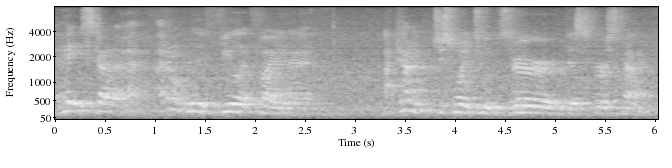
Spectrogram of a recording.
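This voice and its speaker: A man's voice: high voice, normal speed, distant mic, lightly acted. Guy acting hesitant mild teen boy who trips over words, very echoey noisy room. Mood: reluctant. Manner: hesitant, stammering. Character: hesitant, mild-mannered seventeen-year-old boy. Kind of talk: stage script reading. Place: live public reading in a large room.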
